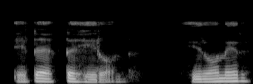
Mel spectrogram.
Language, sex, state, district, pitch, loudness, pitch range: Bengali, male, West Bengal, Malda, 130 Hz, -22 LUFS, 115-140 Hz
